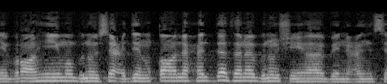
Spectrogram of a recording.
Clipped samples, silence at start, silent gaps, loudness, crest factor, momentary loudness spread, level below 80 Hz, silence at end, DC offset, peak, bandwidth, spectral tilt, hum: under 0.1%; 0 s; none; -23 LUFS; 16 dB; 3 LU; -50 dBFS; 0 s; under 0.1%; -6 dBFS; 13 kHz; -5 dB/octave; none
